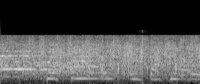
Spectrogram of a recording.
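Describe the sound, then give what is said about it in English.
An audience applauds, a continuous even wash of many hands clapping, while someone talks over the clapping throughout. “Very deserving of that applause.”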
